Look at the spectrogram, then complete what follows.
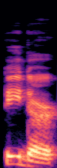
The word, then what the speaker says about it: Peder: And Peter is spelled with a D as in David. Peder. Peder.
